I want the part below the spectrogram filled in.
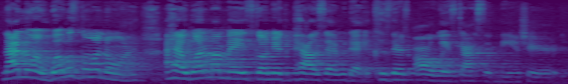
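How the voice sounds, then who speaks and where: A woman's voice: on the high side, fairly quick, natural voice. A young woman performing a live theatrical monologue as an indignant, wry biblical queen, conversational and emphatic. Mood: anxious. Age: early 20s. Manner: conversational, sassy, emphatic, exasperated. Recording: distant mic, echoey hall, faint noise.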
